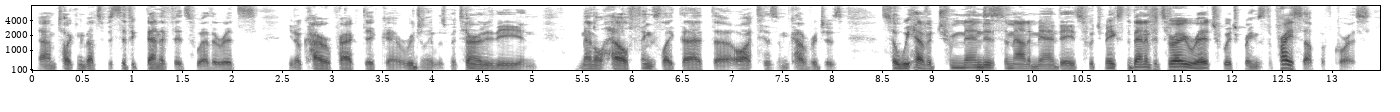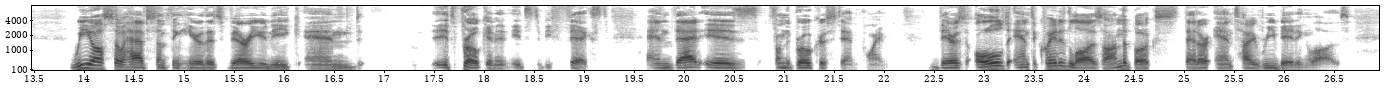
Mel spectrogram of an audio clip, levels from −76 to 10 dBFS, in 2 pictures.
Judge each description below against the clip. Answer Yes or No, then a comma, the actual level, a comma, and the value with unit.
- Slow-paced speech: No, average, 175 wpm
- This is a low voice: Yes, low, 110 Hz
